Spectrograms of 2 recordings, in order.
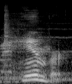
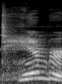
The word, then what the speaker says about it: timbre: instrument, we often use the term timbre, which is spelled completely different than the way it's said, but timbre is how we can tell the difference between a trumpet and a bassoon.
